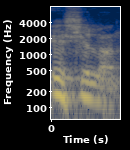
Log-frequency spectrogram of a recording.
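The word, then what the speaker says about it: echelon: बहुत से लोग इकलन इकलन पढ़ते हैं। इकलन नहीं है। यह एसलॉन है।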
